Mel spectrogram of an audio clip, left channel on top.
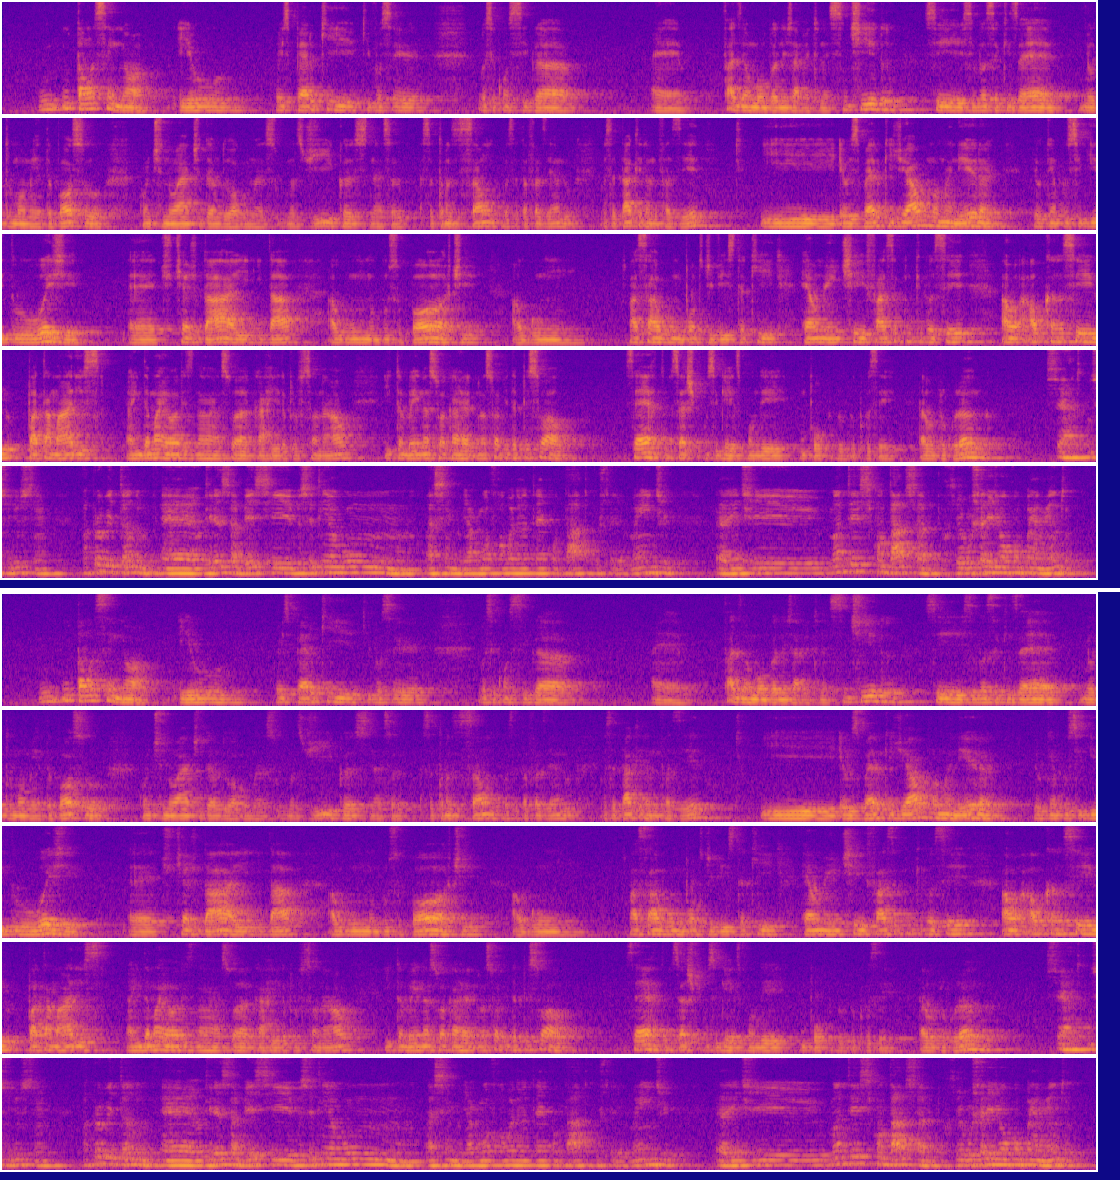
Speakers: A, on the left; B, on the left.
A: En- Então, assim, ó, eu, eu espero que, que você, você consiga é, fazer um bom planejamento nesse sentido. Se, se você quiser, em outro momento, eu posso continuar te dando algumas, algumas dicas nessa essa transição que você está fazendo, que você está querendo fazer. E eu espero que de alguma maneira eu tenha conseguido hoje eh, te, te ajudar e, e dar algum, algum suporte, algum passar algum ponto de vista que realmente faça com que você al- alcance patamares ainda maiores na sua carreira profissional e também na sua, carre- na sua vida pessoal, certo? Você acha que eu consegui responder um pouco do do que você estava procurando?
B: Certo, conseguiu sim. Aproveitando, é, eu queria saber se você tem algum, assim, alguma forma de eu entrar em contato posteriormente, para a gente manter esse contato, sabe? Porque eu gostaria de um acompanhamento.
